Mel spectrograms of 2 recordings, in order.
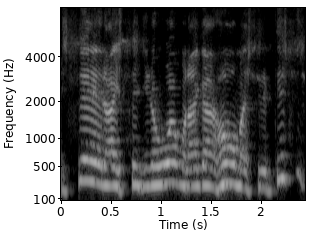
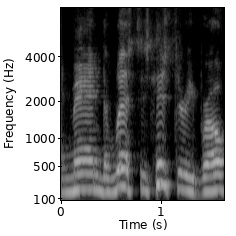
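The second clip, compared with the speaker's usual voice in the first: ordinary talk, nothing marked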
